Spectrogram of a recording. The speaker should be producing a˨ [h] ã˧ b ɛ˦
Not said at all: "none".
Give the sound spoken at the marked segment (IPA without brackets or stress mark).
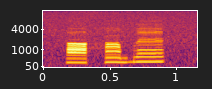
h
